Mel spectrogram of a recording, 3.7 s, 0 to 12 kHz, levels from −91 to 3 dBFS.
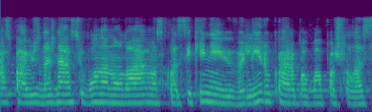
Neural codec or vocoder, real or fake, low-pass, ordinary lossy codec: codec, 16 kHz, 4.8 kbps, FACodec; fake; 7.2 kHz; MP3, 96 kbps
